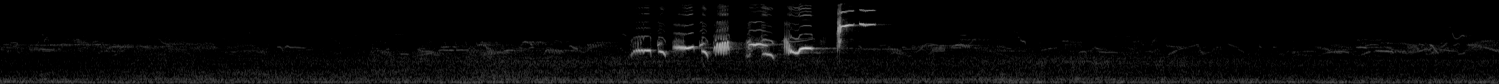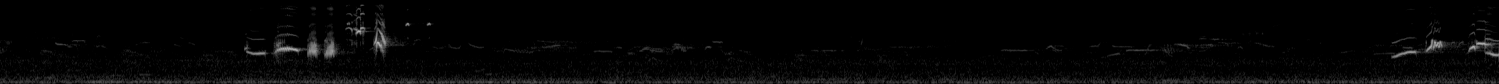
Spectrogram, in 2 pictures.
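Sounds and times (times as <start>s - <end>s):
common blackbird song: 6.3s - 8.9s, 17.4s - 19.4s, 28.8s - 29.9s.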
